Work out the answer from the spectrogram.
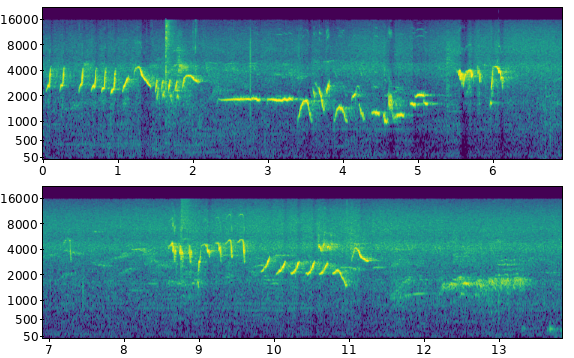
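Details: White-rumped shama tutor song rich in varied phrases: bursts of rapid high ticking trills, a steady whistled note and downslurred whistles, separated by short silences over faint background hiss.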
